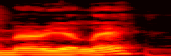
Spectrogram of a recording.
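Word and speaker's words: Marialé: on this box set there's white dress from marielle that's how they pronounce it so that's how i'll pronounce it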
